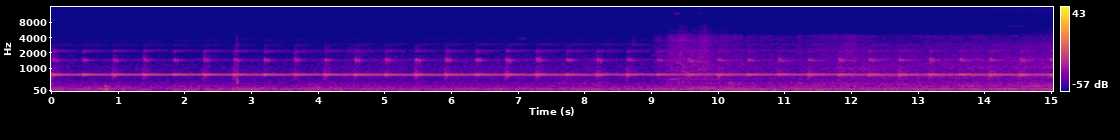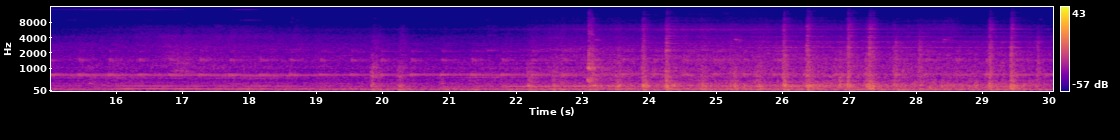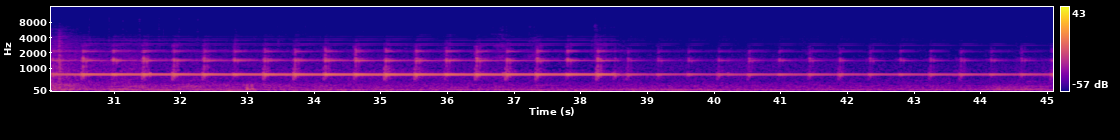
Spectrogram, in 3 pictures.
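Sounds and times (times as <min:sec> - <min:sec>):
crossing warning bell ringing: 0:00.0 - 0:45.0
train wheels clattering over rail joints: 0:09.1 - 0:12.5, 0:19.4 - 0:30.6.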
